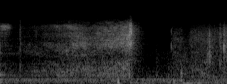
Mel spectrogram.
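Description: Hands sliding and rubbing across a large sheet of low-acid wrapping paper. The rustling hiss builds for about a second and then stops abruptly, followed by faint light rustles.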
